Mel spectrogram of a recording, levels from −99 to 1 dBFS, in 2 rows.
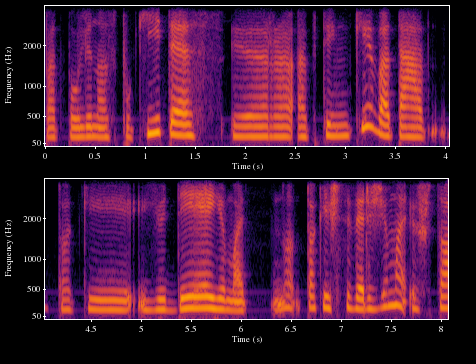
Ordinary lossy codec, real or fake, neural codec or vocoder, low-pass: Opus, 32 kbps; real; none; 3.6 kHz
